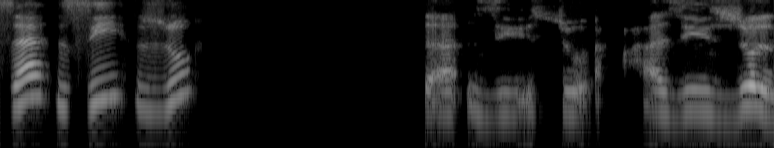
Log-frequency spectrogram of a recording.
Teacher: Huruf za itu dia punya sifat sofir namanya bunyi desis ya.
